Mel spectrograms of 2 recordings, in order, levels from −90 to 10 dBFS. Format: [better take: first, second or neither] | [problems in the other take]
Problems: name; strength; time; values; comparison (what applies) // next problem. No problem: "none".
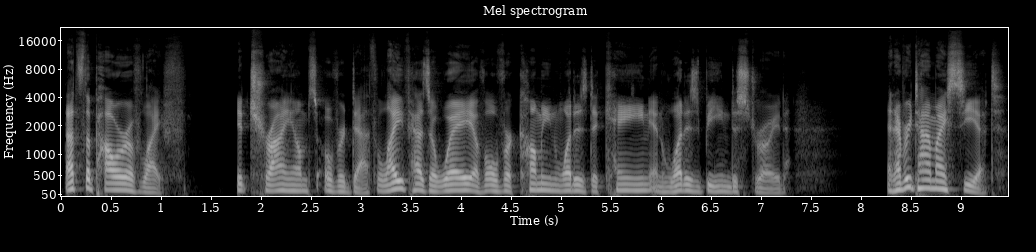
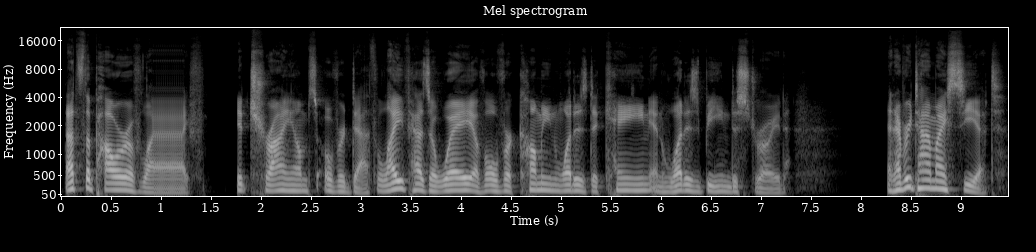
first | audio freezing; at 1 s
